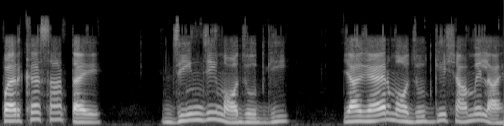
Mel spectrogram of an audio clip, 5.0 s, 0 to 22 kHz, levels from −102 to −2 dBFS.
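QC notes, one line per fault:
Throughout, Bluetooth SBC compression likely causes the treble in the speech to flicker in and out, with gritty noise and aliasing riding on it, consistent with a starved bit pool near 80 kbps. A spectrogram shows patchy, blocky high bands and ragged upper harmonics.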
